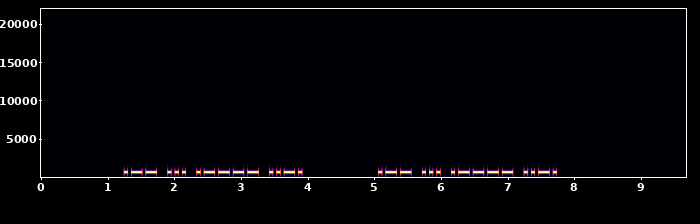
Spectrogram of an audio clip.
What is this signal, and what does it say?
Morse code, heard as a keyed tone, about 21 wpm, 700 Hz. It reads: WS1F WS1F
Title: USA Call Signs - 4 Characters - Repeated 2x - 22wpm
